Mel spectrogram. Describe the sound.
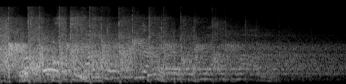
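Applause and cheering from an audience at a gathering, loud at first, then fading steadily over a few seconds with voices mixed into the crowd noise.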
